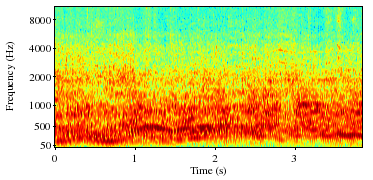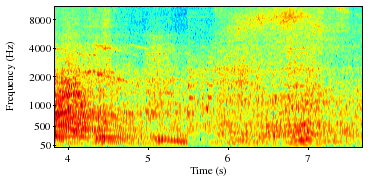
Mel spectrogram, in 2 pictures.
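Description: Off-road race buggy's engine revving hard under load on a steep climb, its pitch swinging up and down about once a second. About five seconds in it drops to a quieter, steadier engine sound.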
